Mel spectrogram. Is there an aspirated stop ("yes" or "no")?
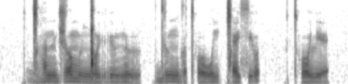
no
